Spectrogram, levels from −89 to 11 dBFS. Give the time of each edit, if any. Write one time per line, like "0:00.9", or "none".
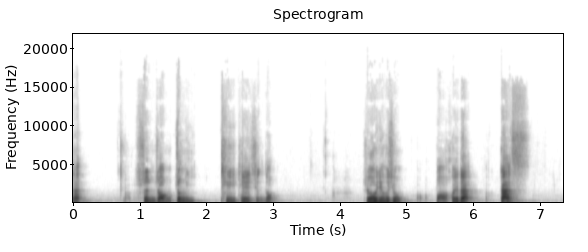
none

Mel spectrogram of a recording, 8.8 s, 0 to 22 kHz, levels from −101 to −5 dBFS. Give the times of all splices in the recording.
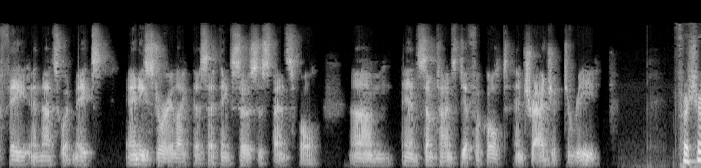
none

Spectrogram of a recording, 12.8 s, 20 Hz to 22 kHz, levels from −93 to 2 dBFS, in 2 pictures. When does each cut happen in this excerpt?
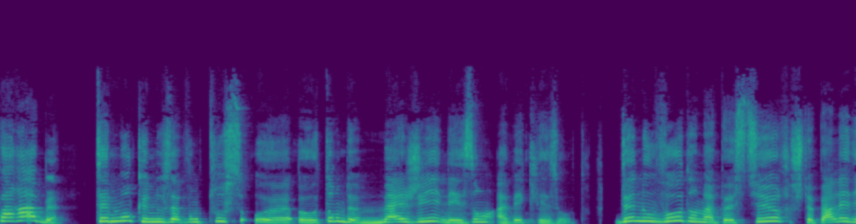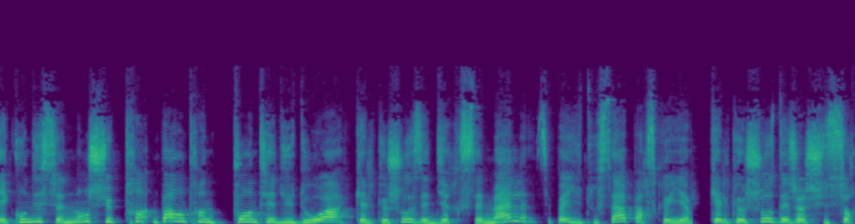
0:04.5
0:11.6

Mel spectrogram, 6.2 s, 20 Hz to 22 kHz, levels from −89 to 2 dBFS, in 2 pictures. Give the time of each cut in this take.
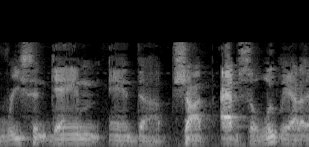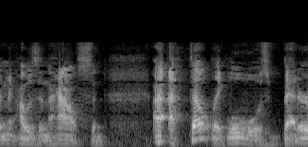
none

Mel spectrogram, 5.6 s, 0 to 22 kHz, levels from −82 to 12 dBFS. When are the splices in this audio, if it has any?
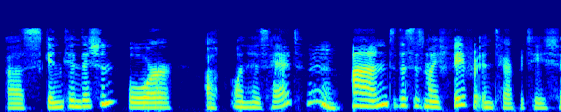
0:01.2
0:02.2
0:03.4

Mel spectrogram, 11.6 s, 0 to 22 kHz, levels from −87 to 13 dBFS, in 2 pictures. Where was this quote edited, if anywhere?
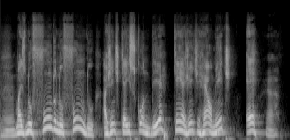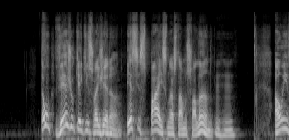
0:06.9

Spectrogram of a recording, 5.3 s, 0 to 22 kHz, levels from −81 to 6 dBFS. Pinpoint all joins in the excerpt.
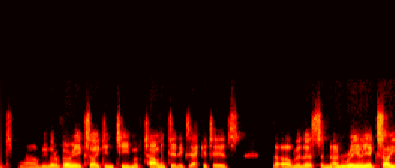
0:03.9

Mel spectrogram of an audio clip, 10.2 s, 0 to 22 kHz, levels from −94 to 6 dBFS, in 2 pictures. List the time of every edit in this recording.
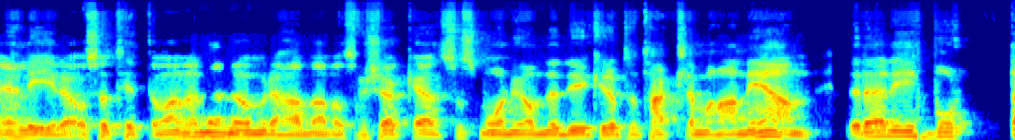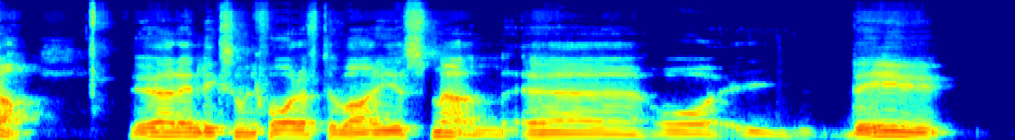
0:01.8
0:03.1
0:04.2
0:04.6
0:06.4
0:09.2

